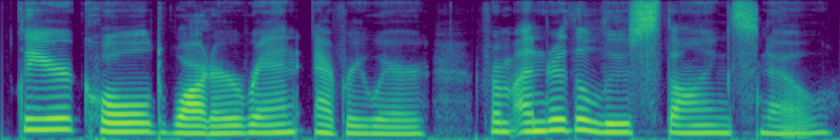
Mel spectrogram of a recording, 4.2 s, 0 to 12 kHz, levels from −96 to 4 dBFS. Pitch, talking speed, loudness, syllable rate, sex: 200 Hz, 155 wpm, -16 LUFS, 5.1 syllables/s, female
